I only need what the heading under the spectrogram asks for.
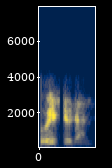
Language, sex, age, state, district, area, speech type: Assamese, male, 60+, Assam, Kamrup Metropolitan, urban, conversation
